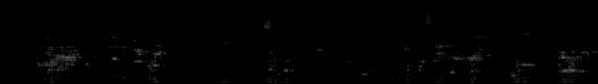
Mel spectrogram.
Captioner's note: people chattering indistinctly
